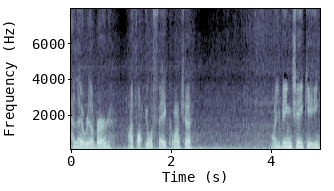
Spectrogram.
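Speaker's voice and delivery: put-on Australian accent, best attempt. Speaker talks to a bird they thought was fake, in a put-on Australian accent. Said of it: "that was my best Australian voice".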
